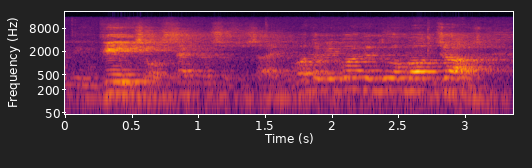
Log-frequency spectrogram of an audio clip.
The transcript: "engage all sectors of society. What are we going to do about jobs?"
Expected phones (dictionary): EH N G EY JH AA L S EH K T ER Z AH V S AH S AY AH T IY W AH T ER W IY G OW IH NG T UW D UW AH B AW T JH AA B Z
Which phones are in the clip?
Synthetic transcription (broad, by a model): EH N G EY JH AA S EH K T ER S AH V S AH S AY AH T IY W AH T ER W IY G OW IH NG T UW D UW AH B AW T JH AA B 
